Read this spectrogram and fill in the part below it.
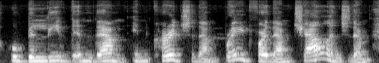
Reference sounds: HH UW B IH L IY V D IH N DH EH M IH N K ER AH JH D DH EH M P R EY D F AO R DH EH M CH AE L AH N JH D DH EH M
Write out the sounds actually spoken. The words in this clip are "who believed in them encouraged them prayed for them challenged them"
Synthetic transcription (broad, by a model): HH UW B IH L IY V D IH N DH EH M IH N K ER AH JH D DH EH M P R EY D F AO R DH EH M CH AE L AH N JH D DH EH M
